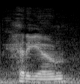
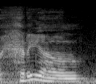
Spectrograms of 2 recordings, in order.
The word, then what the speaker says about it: Hedione: So I pronounce it Hedione. People pronounce it different things. So Hedione is a really good one.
